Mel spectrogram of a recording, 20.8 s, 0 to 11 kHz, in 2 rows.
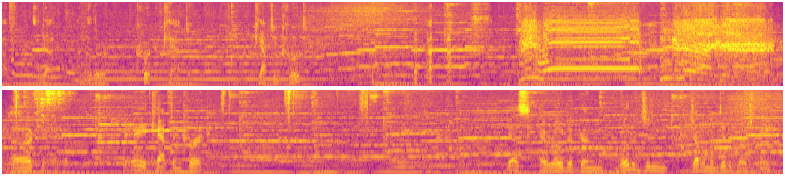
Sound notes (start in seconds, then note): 5.4 laughs; 7.1 screaming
